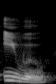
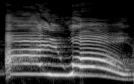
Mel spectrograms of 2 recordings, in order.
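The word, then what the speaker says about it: Iroh: says my name is EO and oh my God that name is pronounced incorrectly it's IO not e for God's sakes I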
